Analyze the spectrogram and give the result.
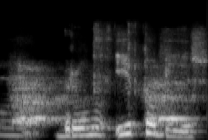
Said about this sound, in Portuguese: Você tá ouvindo meus dogs latindo? Tô, tô ouvindo. Tu consegue tirar eles? Não sei, acho que não.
